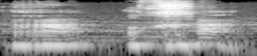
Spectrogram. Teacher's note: las uvulares que usan la úvula que cuelga del paladar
